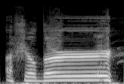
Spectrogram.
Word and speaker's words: Ashildr: It's how it's pronounced. – No, it's not. Ashilder. – It's Ashilda. – Ashilda. Okay, it's spelled A S H I L D R.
